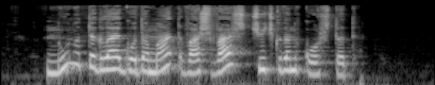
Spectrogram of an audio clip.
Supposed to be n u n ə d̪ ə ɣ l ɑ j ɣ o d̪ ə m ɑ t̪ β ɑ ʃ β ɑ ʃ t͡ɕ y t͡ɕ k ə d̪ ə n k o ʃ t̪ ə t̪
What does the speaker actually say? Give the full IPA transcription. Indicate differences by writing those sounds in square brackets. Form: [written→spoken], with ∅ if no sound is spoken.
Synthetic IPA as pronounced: n u n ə [d̪→t̪] ə ɣ l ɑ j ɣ o d̪ ə m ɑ t̪ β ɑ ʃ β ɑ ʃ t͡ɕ y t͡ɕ k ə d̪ ə n k o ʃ t̪ ə t̪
